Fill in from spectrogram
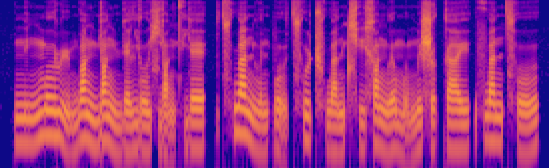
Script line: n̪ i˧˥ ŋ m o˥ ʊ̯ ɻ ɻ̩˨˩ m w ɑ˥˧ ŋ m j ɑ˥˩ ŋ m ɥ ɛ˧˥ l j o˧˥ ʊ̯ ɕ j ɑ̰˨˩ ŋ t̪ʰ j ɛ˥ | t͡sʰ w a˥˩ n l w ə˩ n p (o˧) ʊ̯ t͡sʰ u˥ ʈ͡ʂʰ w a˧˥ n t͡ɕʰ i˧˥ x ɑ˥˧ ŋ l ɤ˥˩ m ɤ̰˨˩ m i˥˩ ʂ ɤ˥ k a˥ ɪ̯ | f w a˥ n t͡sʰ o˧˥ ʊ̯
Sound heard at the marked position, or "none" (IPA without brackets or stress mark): o̰˨˩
